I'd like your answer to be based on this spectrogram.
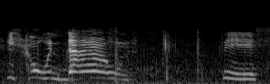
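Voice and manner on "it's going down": excited. Real, not acted. Fuse burning before fireworks.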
